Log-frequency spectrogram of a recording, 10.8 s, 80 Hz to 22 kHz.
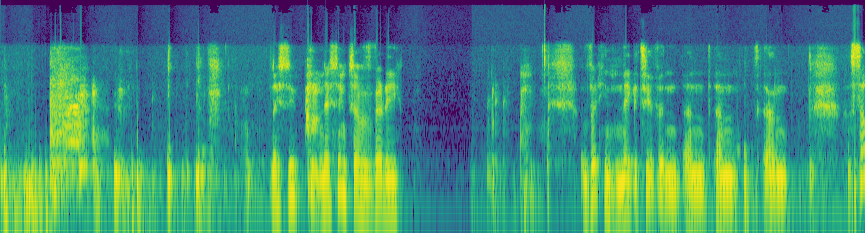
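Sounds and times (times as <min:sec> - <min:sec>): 
person clearing throat: 0:00.6 - 0:01.8, 0:02.4 - 0:03.2, 0:03.8 - 0:04.1, 0:06.1 - 0:06.8
speech: 0:03.4 - 0:05.1, 0:07.3 - 0:10.7.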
